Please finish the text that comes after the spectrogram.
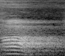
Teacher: ना तो मुख ज़्यादा खोलना पड़ता है ना तो कम, यानी आधे के अंदर बताएगा। लेकिन जब बड़ा आ कहते हैं आ, तो ज़्यादा मुख खोलना पड़ता है, यानी लगभग पूरा मुख, यानी क्योंकि दांत और जोड़ बहुत दूर चले जाते हैं, यानी पूरा मुख खोल जाता है।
